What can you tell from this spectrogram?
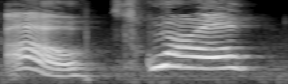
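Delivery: high, loud, slow mock delight; mock distracted. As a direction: drag out the squirrel like a distracted kid. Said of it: "and I'm like".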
